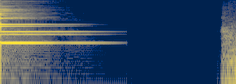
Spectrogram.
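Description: Ringing tail of a bell 'ding' sound effect from a subscribe-button and notification-bell animation. It fades out within about a second.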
